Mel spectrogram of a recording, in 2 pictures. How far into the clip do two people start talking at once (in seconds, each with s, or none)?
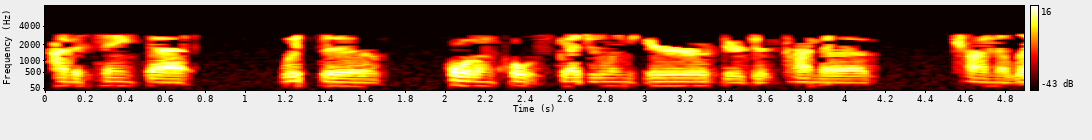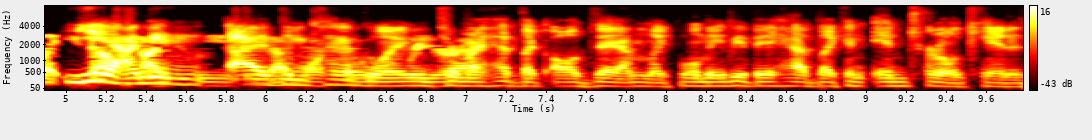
5.0 s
